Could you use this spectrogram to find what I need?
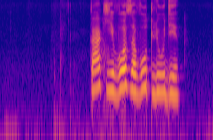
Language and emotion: Russian, neutral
